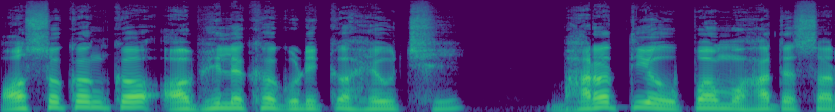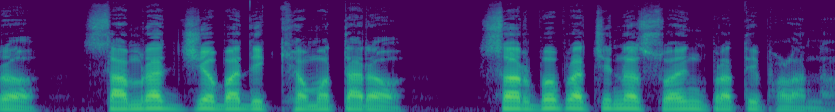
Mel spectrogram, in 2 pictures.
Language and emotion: Odia, neutral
